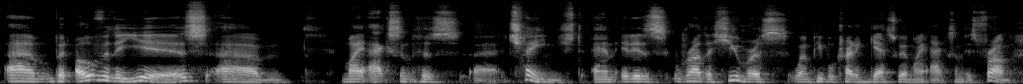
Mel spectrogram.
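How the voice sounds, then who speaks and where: An Englishman whose accent has softened after years in America talks casually as a podcast co-host. His pitch sits in an ordinary middle range, and he jokes and laughs easily as he tells stories. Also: a little slow. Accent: English with an American tinge. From England. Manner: jokey, laughs often, chatty. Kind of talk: casual chat.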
